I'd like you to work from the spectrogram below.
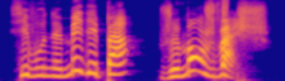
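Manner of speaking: very loud threatening shout. A narrator's reading. Loup holding Vache hostage, loud threat. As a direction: threaten at full volume. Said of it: "il crie".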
